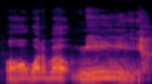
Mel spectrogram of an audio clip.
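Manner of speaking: high, drawn-out whiny plea; mock whining. Banquo wants a prophecy too from the witches, high mock whine. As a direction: whine it like a left-out friend. Banquo butts in wanting attention.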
